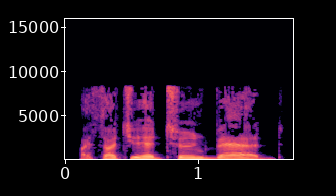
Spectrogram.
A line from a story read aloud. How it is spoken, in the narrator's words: the priest said happily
